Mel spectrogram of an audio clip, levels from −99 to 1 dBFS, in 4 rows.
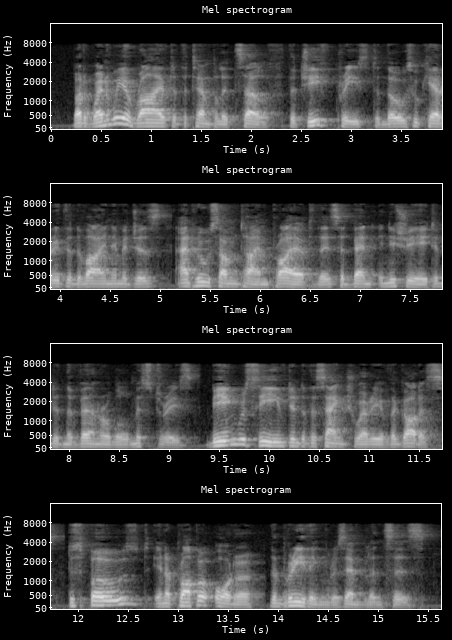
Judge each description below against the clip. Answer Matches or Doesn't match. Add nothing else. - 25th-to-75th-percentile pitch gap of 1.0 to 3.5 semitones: Doesn't match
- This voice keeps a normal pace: Matches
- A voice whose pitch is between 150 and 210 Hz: Doesn't match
